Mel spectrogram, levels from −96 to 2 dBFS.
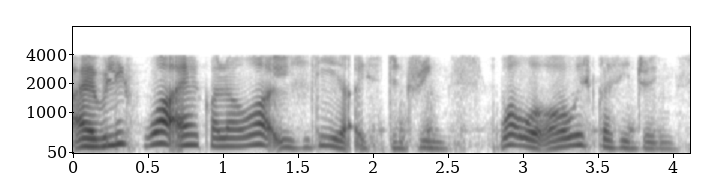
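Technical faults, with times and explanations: No technical faults found.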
